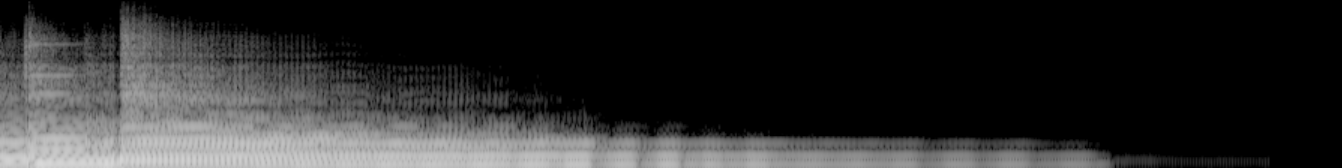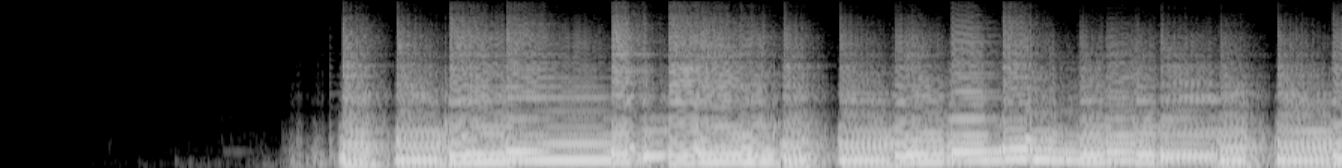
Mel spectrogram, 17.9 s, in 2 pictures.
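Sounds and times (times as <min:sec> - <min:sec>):
bass through overdrive pedal with ambiance: 0:00.0 - 0:07.2, 0:10.8 - 0:17.8.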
